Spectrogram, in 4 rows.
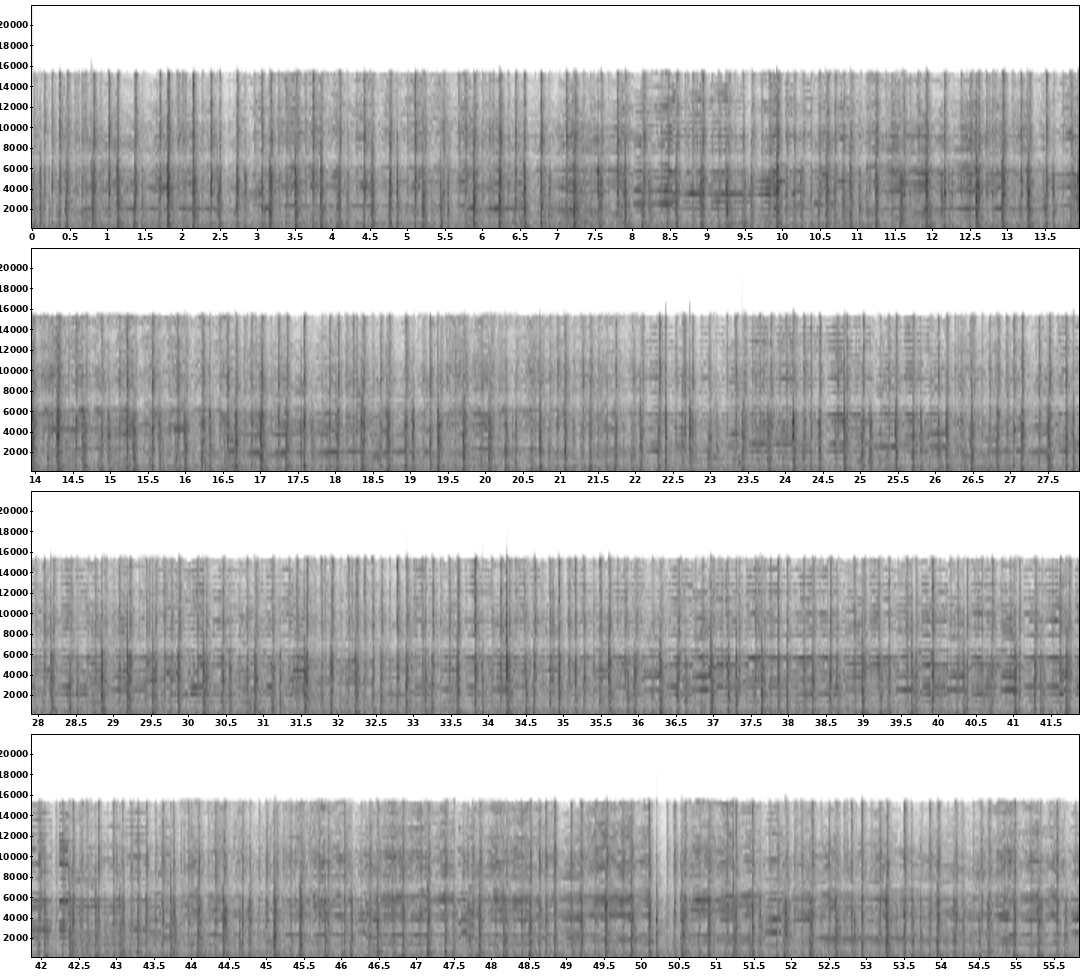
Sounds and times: Music: 0.0s - 55.8s.

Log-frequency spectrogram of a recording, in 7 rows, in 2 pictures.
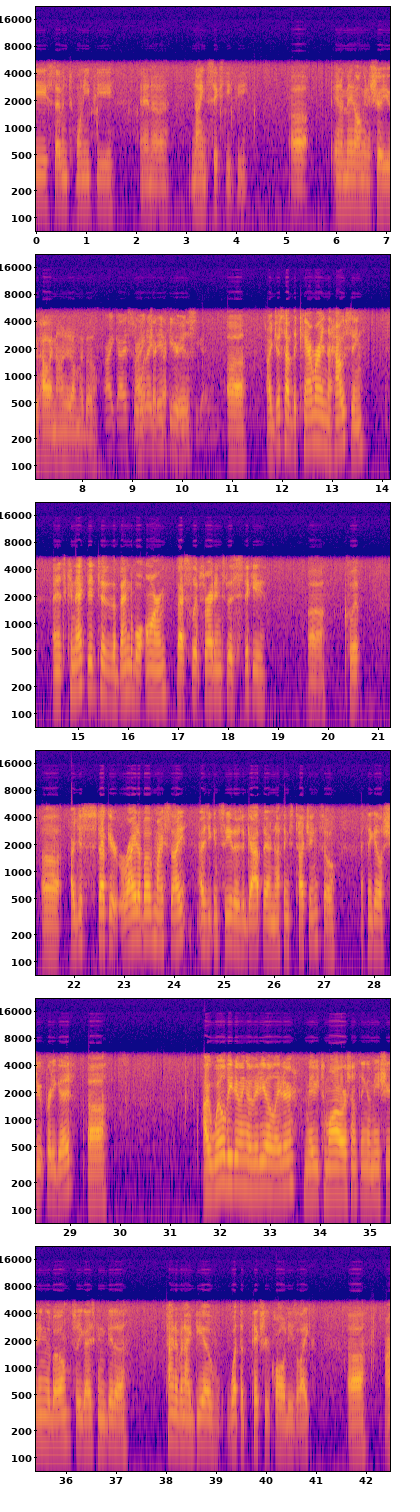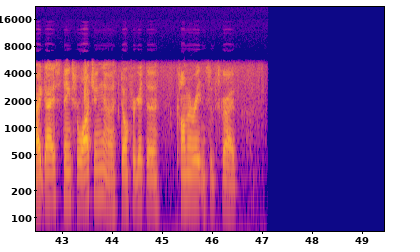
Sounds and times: Speech: 0.0s - 4.2s, 5.1s - 13.7s, 14.5s - 18.8s, 19.6s - 20.7s, 21.4s - 29.8s, 31.6s - 37.3s, 38.0s - 41.0s, 41.6s - 46.6s.

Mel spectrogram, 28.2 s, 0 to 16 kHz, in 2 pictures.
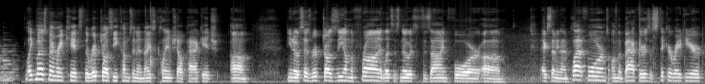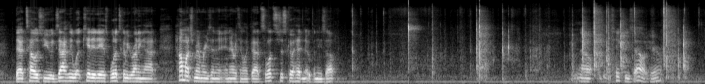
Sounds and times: Speech: 0.5s - 5.0s, 5.8s - 10.2s, 10.8s - 20.9s, 25.5s - 27.4s.

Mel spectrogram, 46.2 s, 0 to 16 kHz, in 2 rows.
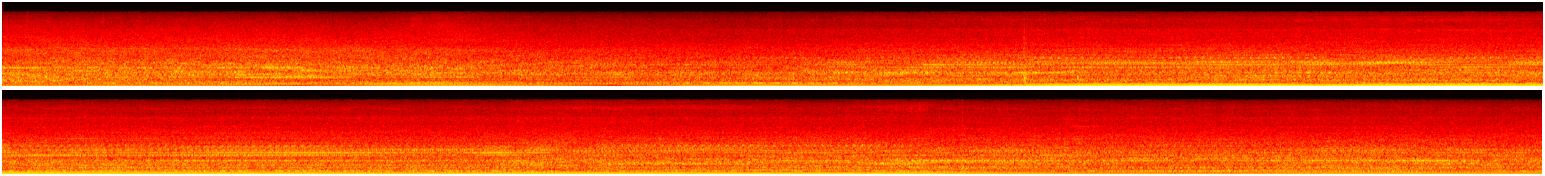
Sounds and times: Bus: 0.0s - 46.2s.

